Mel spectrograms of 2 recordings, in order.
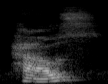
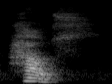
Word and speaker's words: house: Lembrando que, uma dica para vocês, sempre que em inglês uma palavra terminar com um simples E, ou seja, ele não seja duplo, ele não é pronunciado. Não é pronunciado, ou seja, esse sonzinho só vai até o S.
